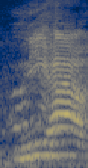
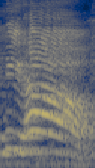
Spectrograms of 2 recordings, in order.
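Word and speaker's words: 你好: Ni hao. Everyone say ni hao.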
